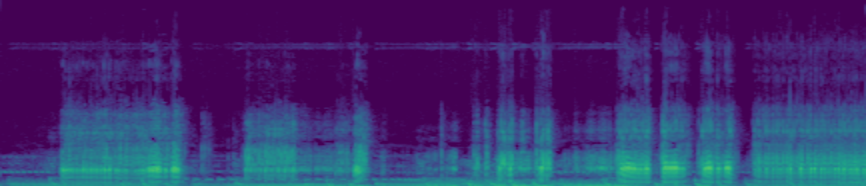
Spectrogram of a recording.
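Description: Bass-heavy music from a small portable speaker, with an index card held on top of it buzzing in repeated bursts as the bass notes shake it.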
